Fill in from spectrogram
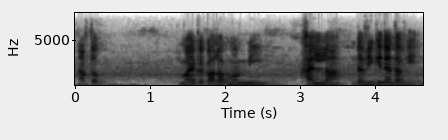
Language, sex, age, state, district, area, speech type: Maithili, female, 60+, Bihar, Madhepura, urban, spontaneous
